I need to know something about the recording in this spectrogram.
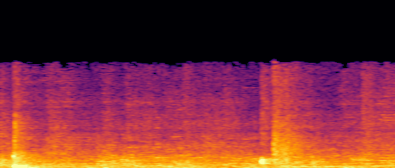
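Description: A bowling ball rolls down a lane.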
